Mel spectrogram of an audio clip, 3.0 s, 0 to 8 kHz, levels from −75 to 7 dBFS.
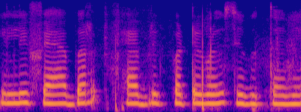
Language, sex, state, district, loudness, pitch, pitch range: Kannada, female, Karnataka, Bidar, -18 LUFS, 240 Hz, 235-250 Hz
